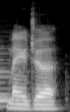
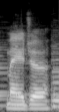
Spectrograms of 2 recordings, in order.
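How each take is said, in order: Both takes have the same delivery.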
